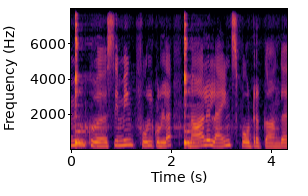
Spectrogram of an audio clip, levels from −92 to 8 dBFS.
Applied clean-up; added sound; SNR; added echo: neural mask model RNNoise.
